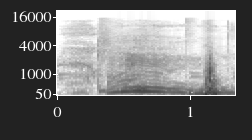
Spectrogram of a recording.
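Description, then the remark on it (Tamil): A voice mimics a person snoring on a train sleeper berth at night: a drawn-out, throaty groan that wavers in pitch, followed by a short rougher snort, fairly loud with no words spoken. “சங்கீத ஸ்வரங்கள் அப்படின்னு மூணு பேரும் மாறி மாறி மாறி மாறி மாறி மாறி கொரட்ட கொரட்ட அது என்னது கொரட்ட கான்செர்ட் நடத்துகிறேன் எனக்கு இவன் ஆஃப் ஆவான் அவன் ஆன் ஆவான் அவன் ஆன் ஆவான் இவன் ஆஃப் ஆவான் சில டைம் ரெண்டு பேரும் கோரஸ் வேறு போடுறாங்க”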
